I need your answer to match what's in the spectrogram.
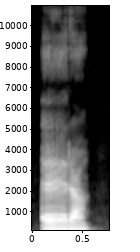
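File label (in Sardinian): "era", female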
